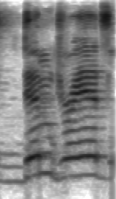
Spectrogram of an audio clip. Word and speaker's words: Dem Dreads: I know, it's Dem Dreads, like DEM Dreads _ dat barbell.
